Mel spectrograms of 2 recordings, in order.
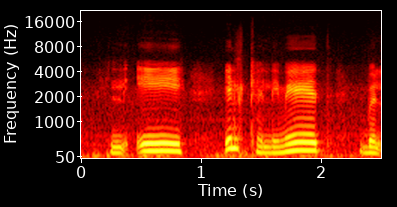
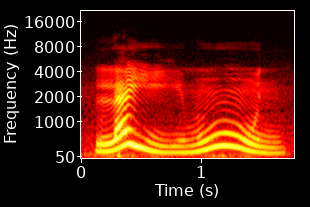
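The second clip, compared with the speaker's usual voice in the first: "ليمون" drawn out very slowly; slow demo reading; much slower than usual. Shown as a demonstration. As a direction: stretch out "ليمون" for the kids. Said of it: "فيها مد بالواو".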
